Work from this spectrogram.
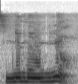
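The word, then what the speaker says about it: pneumonia: letter is निमोनिया और निमोनिया की spelling है पी एच ई यू एम ओ एन आई ए निमोनिया शब्द start हो रहा है पी से जबकि हम निमोनिया में जब हम उच्चारण कर रहे हैं तो पी शब्द का इस्तेमाल हमने नहीं किया तो यहां पर पी साइलेंट है तो इसके अकॉर्डिंग टू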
